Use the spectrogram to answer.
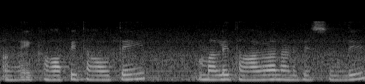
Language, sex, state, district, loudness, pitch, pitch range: Telugu, female, Andhra Pradesh, Chittoor, -28 LUFS, 215 Hz, 210-225 Hz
